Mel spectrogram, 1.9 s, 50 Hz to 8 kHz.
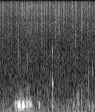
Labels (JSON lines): {"label": "biophony, growl", "recorder": "SoundTrap 600 or HydroMoth"}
